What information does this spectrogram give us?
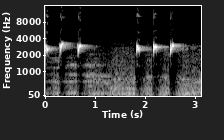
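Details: Sooty-headed bulbul call used as a lure to get other bulbuls to answer: short, sharp, bright notes that slur down slightly, given in two groups of three, with a pause between the groups.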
